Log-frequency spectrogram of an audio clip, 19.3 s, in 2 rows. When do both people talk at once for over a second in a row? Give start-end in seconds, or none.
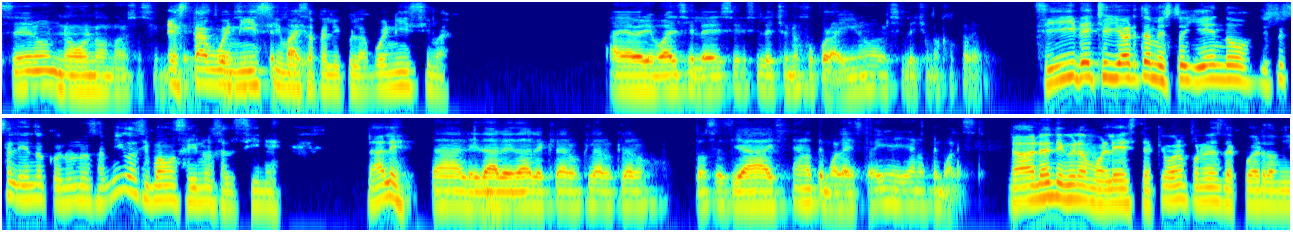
1.2-2.4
